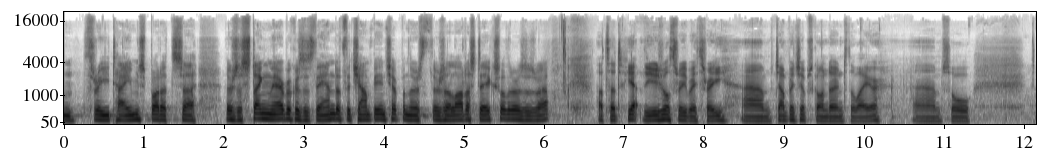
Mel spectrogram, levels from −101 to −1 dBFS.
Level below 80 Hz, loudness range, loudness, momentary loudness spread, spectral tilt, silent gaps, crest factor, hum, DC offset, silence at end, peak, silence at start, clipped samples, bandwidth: -54 dBFS; 5 LU; -18 LUFS; 10 LU; -5.5 dB/octave; none; 18 dB; none; under 0.1%; 0.05 s; 0 dBFS; 0 s; under 0.1%; 19.5 kHz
